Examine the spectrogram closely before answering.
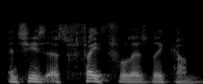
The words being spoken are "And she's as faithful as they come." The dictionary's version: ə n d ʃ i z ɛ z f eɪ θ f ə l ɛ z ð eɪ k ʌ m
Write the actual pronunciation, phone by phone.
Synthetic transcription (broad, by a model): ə n ʃ i z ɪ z f eɪ θ f ə l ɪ z ð eɪ k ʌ m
